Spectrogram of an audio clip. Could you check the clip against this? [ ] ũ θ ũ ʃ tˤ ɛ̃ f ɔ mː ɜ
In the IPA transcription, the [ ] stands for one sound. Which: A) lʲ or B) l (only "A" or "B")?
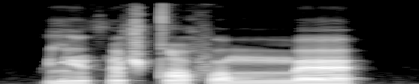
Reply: A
